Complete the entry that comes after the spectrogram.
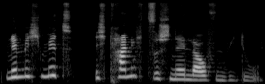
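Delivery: calling out. A narrator's reading. Frog begs the princess to take him along, calling out. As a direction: call after someone running off. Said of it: "rief der Frosch".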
